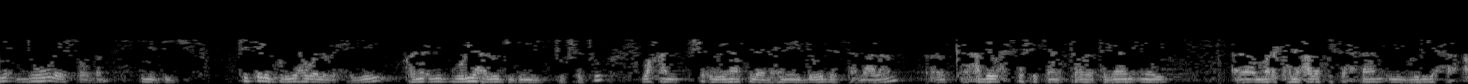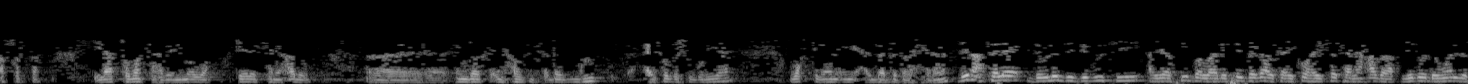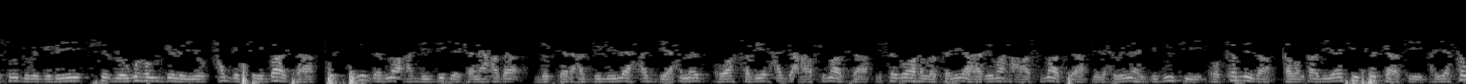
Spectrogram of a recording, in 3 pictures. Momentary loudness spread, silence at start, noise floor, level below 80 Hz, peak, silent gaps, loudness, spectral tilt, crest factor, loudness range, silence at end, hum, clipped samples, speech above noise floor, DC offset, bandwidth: 11 LU; 0 s; -53 dBFS; -46 dBFS; -6 dBFS; none; -30 LUFS; -11.5 dB/octave; 24 dB; 6 LU; 0 s; none; under 0.1%; 24 dB; under 0.1%; 3.3 kHz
